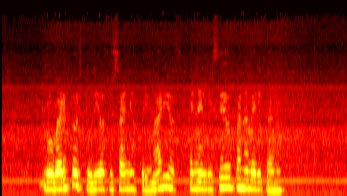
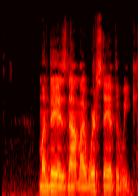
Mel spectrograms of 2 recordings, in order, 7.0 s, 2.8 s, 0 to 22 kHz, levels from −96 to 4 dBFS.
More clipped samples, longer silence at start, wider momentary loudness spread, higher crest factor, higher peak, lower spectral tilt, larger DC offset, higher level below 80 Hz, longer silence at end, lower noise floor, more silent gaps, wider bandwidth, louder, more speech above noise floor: neither; about the same, 0.8 s vs 0.8 s; about the same, 10 LU vs 8 LU; about the same, 16 dB vs 18 dB; first, -6 dBFS vs -20 dBFS; first, -10 dB/octave vs -4.5 dB/octave; neither; first, -54 dBFS vs -68 dBFS; first, 0.9 s vs 0 s; second, -46 dBFS vs -72 dBFS; neither; second, 4.4 kHz vs 16 kHz; first, -20 LUFS vs -36 LUFS; second, 27 dB vs 36 dB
